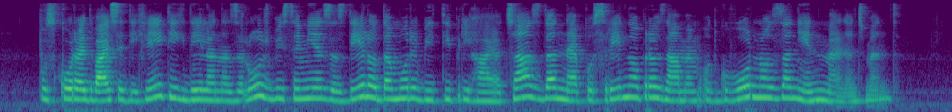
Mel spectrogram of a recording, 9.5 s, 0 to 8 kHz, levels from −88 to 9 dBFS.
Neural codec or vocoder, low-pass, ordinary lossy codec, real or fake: none; 7.2 kHz; none; real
